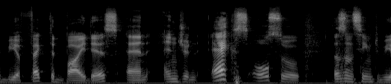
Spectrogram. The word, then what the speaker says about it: nginx: doesn't seem to be affected by this and engine X also doesn't seem to be affected by this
